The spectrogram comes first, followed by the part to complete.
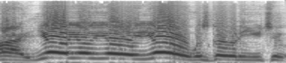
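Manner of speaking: shouting. Opening a youtube video and greeting viewers while yelling. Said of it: "Sorry for yelling".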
